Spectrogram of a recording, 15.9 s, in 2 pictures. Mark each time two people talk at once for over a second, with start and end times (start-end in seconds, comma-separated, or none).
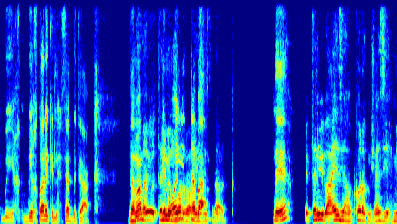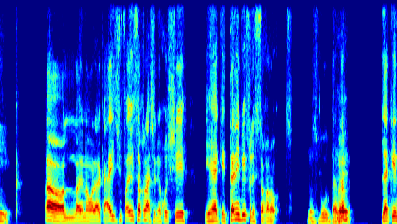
2.6-4.2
